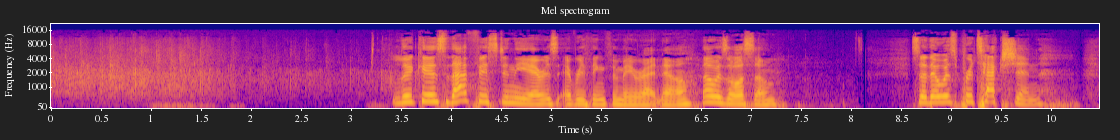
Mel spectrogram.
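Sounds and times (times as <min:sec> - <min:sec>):
applause: 0:00.0 - 0:04.3
speech: 0:03.4 - 0:07.4, 0:08.7 - 0:10.1.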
